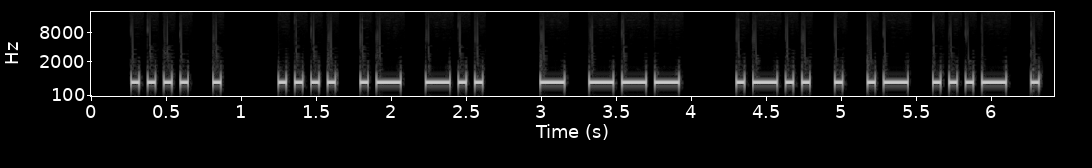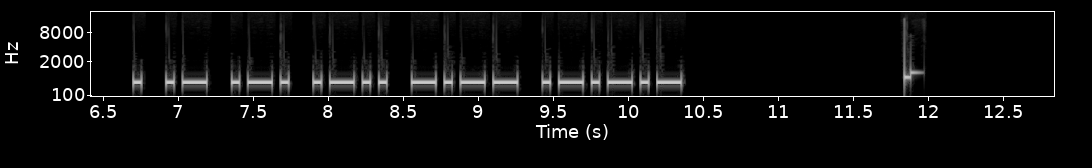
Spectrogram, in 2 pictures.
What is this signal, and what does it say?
Morse code, heard as a keyed tone, about 22 wpm, 700 Hz. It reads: HE HAD TO LEAVE EARLY.
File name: practice / 22wpm / Sentences with 2-Word Phrases - 22wpm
